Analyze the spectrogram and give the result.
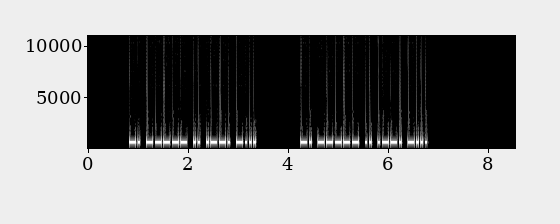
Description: Morse code, heard as a keyed tone, about 28 wpm, 700 Hz. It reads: N0IPB N0IPB
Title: USA Call Signs - 5 Characters - Repeated 2x - 28wpm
